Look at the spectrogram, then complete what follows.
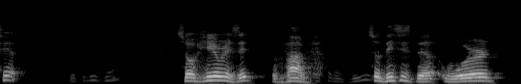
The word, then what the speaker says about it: Vav: We called it as VAV. VAV. Your claw, your mouth is like closed. VAV. So it's V as in Vogue. So it's really V.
